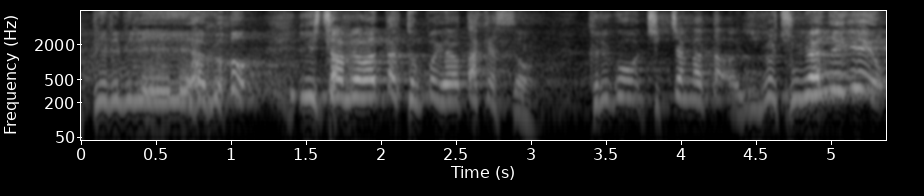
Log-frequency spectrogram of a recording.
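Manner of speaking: loud laughing telling. Real, not acted. Pastor tells the congregation, loud and laughing. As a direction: push it out loud through laughter.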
